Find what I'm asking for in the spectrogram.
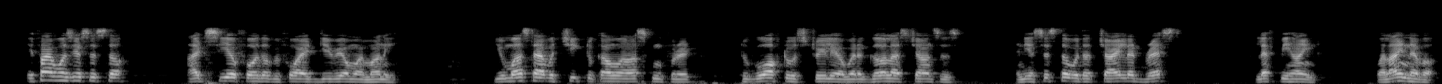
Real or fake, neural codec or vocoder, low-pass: real; none; 5.4 kHz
